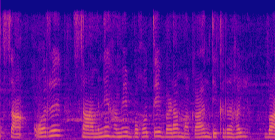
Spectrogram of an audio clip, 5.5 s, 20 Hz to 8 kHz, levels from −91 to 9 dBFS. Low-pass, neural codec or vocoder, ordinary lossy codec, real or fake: 7.2 kHz; vocoder, 22.05 kHz, 80 mel bands, WaveNeXt; none; fake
